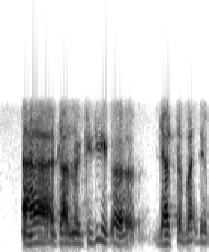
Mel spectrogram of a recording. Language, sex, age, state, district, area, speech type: Marathi, male, 60+, Maharashtra, Nanded, rural, conversation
